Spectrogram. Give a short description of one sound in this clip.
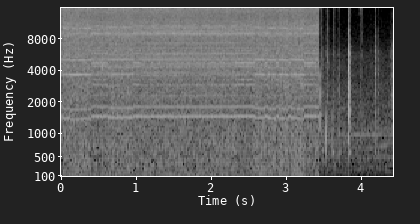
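A belt sander whirs steadily.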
